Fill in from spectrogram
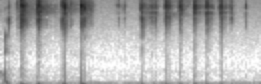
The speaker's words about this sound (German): Ich wollte meine letzten drei Münzen, meine letzten acht Cent, die ich noch in der Tasche hatte, wollte ich klappern lassen, dass es nach viel Geld klingt.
